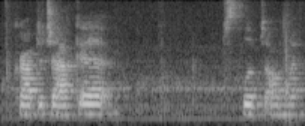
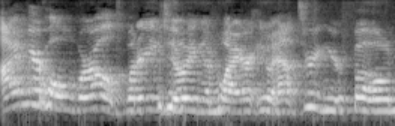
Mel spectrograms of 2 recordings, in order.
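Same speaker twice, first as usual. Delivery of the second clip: higher, louder furious demand; mad yelling; 6 semitones higher, 13 dB louder than usual. Retold or imitated. Daughter yelling at family who won't answer, furious. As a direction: yell at them for ignoring your calls. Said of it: "And I'm getting mad".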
